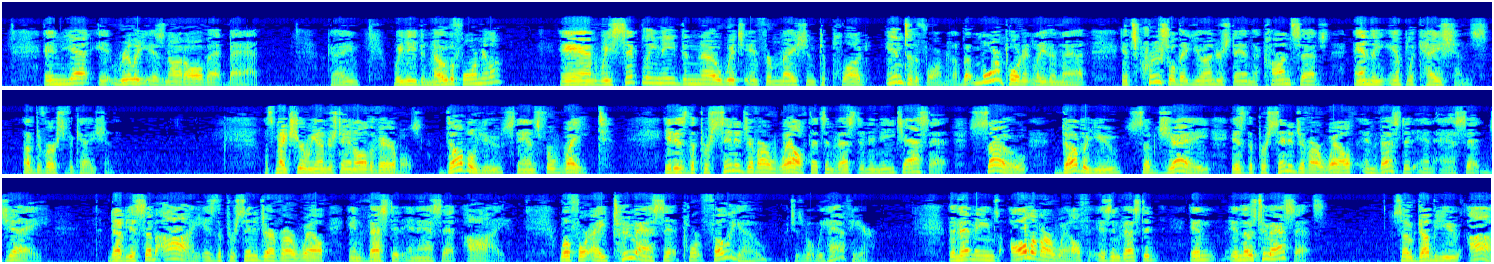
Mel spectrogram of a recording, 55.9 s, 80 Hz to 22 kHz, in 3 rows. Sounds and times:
Speech: 0.5s - 3.3s, 4.0s - 6.3s, 7.0s - 20.1s, 21.9s - 26.3s, 26.9s - 37.9s, 38.6s - 43.6s, 44.2s - 48.2s, 49.1s - 53.8s, 54.6s - 55.8s.

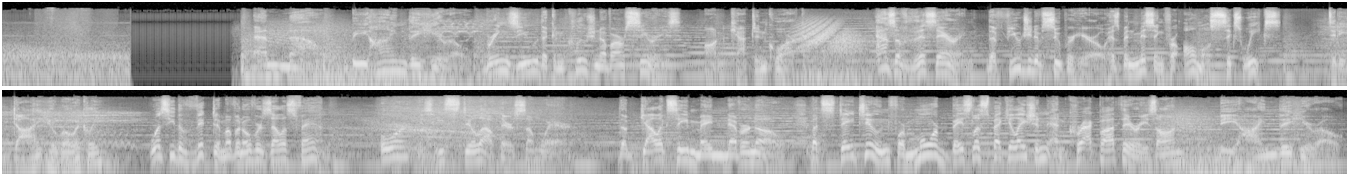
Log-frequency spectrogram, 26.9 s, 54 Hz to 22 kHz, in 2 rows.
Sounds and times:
Music: 2.3s - 26.9s
Speech: 2.5s - 8.1s, 8.7s - 26.9s.

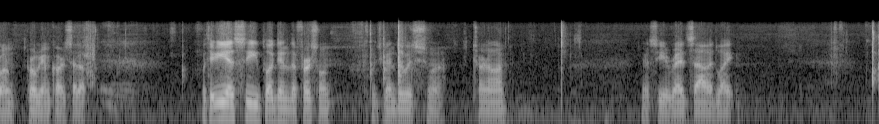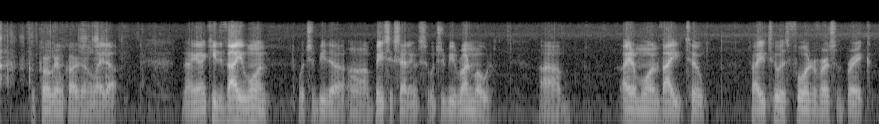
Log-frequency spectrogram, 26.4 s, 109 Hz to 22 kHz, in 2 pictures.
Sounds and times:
Speech: 0.0s - 1.4s, 3.0s - 5.0s, 5.6s - 7.7s, 9.6s - 11.1s, 13.6s - 15.0s, 15.9s - 20.6s, 21.3s - 21.8s, 22.5s - 23.8s, 24.4s - 26.3s
Inside, small room: 0.0s - 26.3s.

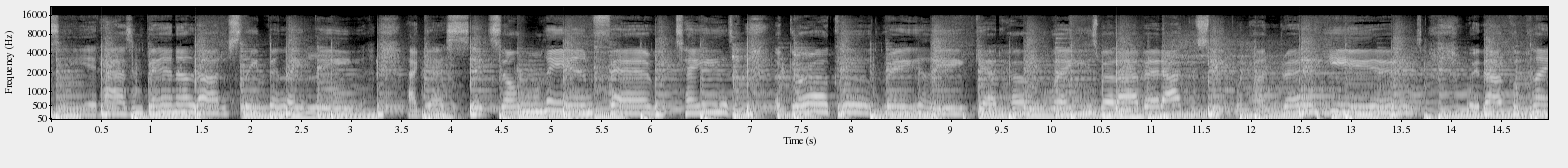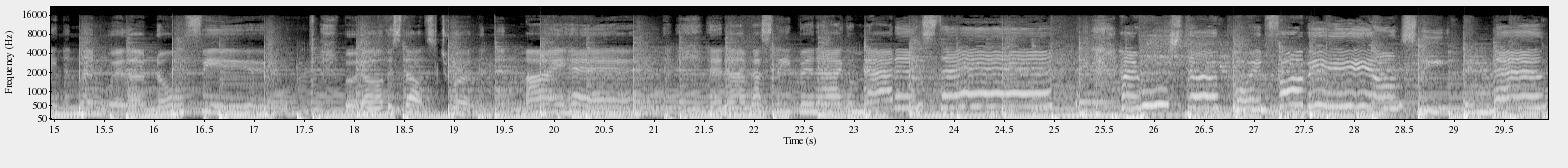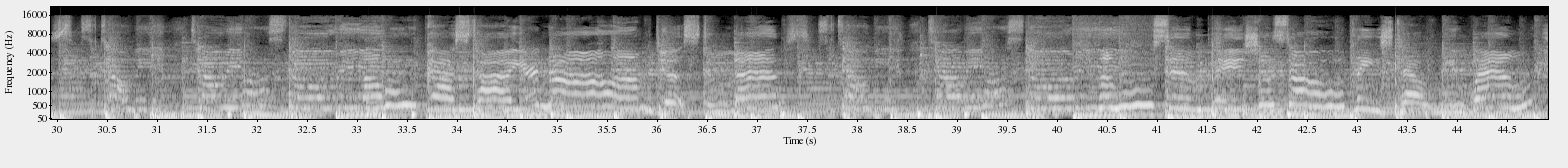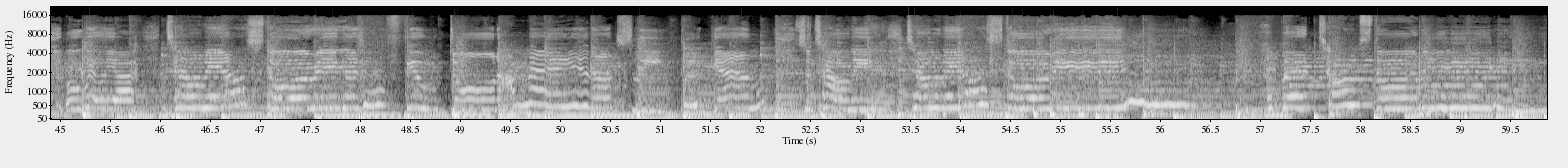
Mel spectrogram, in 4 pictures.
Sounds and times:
Music: 0.0s - 59.8s.

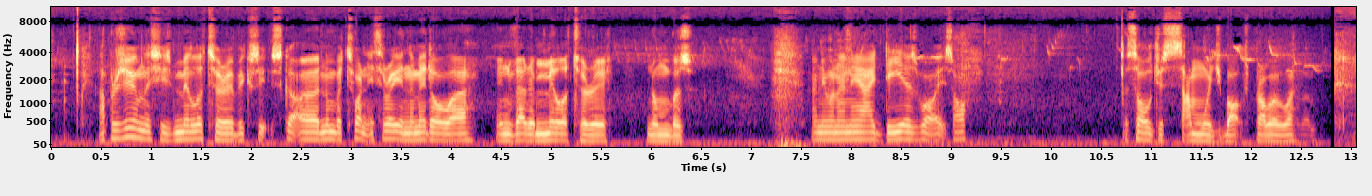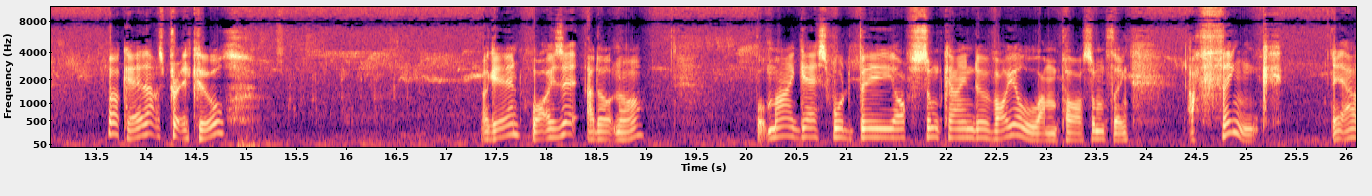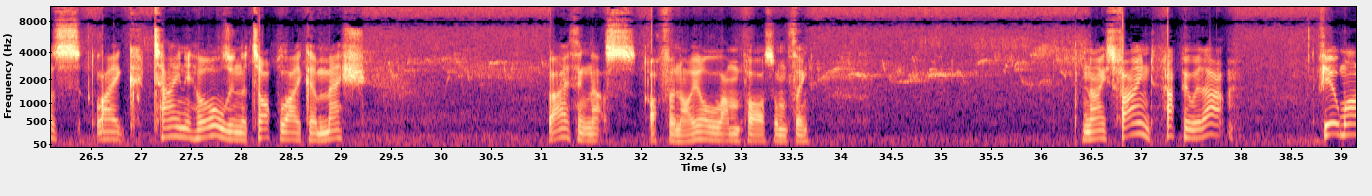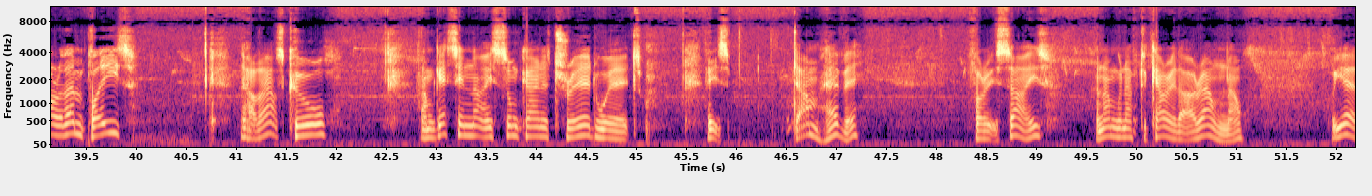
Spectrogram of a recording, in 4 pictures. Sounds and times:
Outside, rural or natural: 0.0s - 52.1s
Speech: 0.3s - 6.5s, 7.6s - 9.3s, 10.7s - 12.7s, 13.6s - 15.2s, 17.4s - 19.0s, 20.1s - 29.3s, 31.1s - 33.8s, 36.3s - 38.0s, 38.8s - 40.1s, 41.0s - 42.1s, 42.7s - 47.3s, 48.3s - 51.2s, 52.0s - 52.1s.

